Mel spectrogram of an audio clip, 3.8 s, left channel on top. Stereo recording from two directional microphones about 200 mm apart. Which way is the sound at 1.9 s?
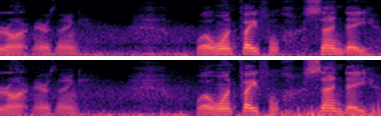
15° right (ahead or behind).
